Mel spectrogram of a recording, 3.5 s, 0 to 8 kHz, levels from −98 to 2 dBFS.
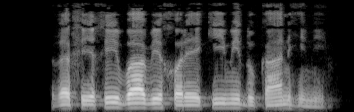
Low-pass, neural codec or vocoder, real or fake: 7.2 kHz; none; real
